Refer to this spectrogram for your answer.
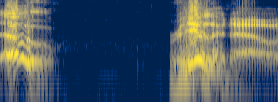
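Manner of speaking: loud, swooping talking-chicken voice. Voicing the thoughts of a chicken that a player hears by magic: voicing a chicken's thoughts. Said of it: "He goes".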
